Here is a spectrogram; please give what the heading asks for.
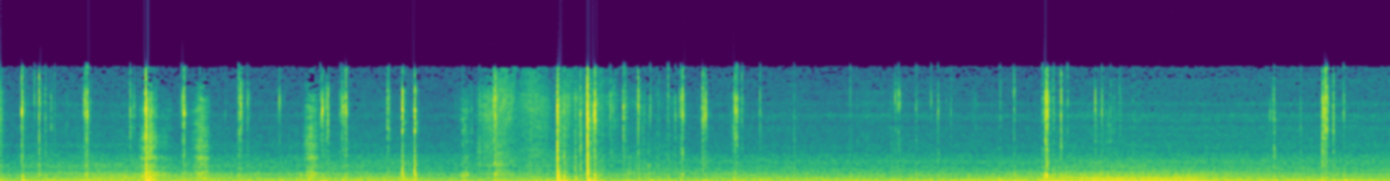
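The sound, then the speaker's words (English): Typing on a computer keyboard, with faint, irregular key clicks and occasional sharper taps scattered over a quiet background, and no voices. “I just had to type that in for her.”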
